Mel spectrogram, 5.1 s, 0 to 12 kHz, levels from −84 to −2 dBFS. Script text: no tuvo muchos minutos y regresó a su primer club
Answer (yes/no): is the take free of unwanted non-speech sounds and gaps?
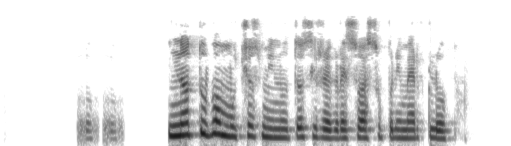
no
